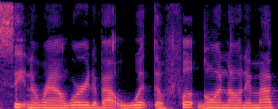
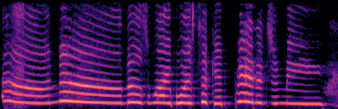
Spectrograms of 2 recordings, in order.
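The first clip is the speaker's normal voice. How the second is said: mocking put-on victim voice, higher pitched. Imitating someone who tried to play the victim next morning: mock imitation of playing the victim. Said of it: "tried to cosplay a victim".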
